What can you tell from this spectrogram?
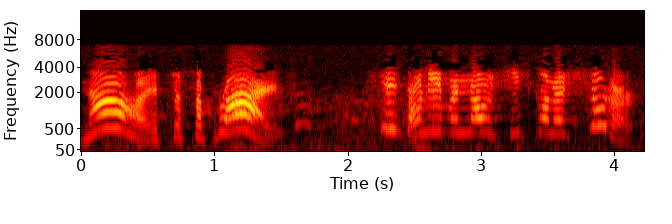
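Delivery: lightly voiced kid; put-on small-boy voice; gleeful little boy. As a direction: play a child sharing a secret. Costello plays little brother.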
